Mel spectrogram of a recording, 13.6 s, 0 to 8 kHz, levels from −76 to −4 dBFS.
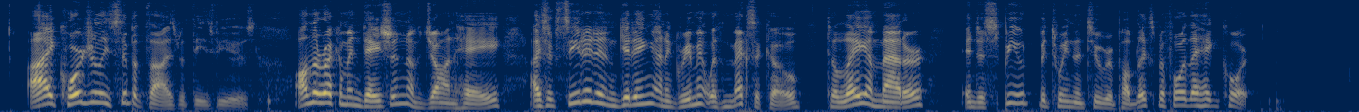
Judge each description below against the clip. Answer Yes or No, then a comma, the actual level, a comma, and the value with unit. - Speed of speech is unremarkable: Yes, average, 150 wpm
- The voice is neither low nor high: Yes, medium, 170 Hz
